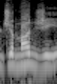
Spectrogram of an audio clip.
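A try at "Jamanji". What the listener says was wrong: There's no U! That's an A! That's not how you pronounce that!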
